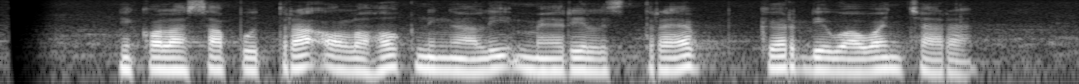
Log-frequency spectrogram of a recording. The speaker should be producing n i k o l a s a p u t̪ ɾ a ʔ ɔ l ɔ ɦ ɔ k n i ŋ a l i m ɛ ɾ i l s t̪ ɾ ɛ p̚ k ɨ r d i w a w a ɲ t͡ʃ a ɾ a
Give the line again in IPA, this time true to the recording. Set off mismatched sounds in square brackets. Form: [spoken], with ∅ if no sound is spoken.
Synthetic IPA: n i k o l a s a p u t̪ ɾ a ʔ ɔ l ɔ ɦ ɔ k n i ŋ a l i m ɛ ɾ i l s t̪ ɾ ɛ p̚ k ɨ r d i w a w a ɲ t͡ʃ a ɾ a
